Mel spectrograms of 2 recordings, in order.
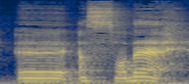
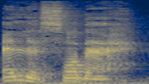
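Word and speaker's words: الصباح: As-sabah, le matin. As-sabah, et je ne dis pas el-sabah.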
